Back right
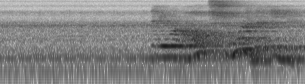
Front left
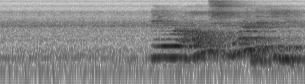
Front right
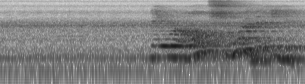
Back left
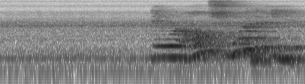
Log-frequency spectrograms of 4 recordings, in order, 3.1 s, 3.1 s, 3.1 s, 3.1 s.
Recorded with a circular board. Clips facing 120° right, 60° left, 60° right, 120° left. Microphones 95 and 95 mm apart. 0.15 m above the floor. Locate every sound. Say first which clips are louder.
1.5 s a woman speaking: even, front right 2 dB; 75° right, 1.7 m; by 3.0 s 90° right, 2 m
